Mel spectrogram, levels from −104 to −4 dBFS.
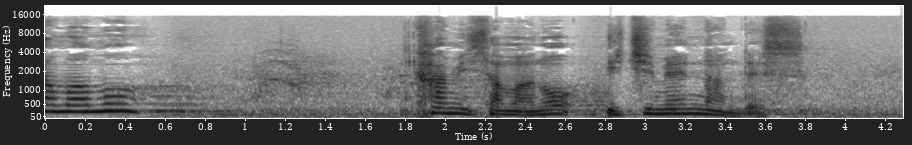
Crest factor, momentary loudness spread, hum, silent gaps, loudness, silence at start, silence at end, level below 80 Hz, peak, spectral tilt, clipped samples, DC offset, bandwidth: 16 dB; 17 LU; none; none; -14 LUFS; 0 s; 0 s; -42 dBFS; 0 dBFS; -4.5 dB/octave; under 0.1%; under 0.1%; 15.5 kHz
